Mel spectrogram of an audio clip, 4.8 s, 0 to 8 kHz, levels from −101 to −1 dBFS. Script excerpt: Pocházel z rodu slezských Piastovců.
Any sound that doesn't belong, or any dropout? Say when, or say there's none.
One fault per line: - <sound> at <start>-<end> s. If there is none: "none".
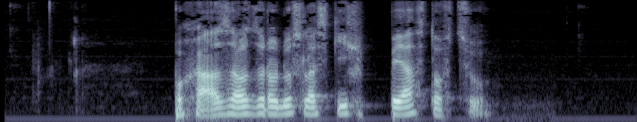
none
